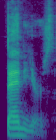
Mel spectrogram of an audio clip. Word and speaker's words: Beniers: I have a really hard time pronouncing that name, but it's Beniers.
